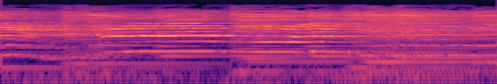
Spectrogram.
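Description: A woman singing in classical style with harpsichord accompaniment, holding a long note in the middle.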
